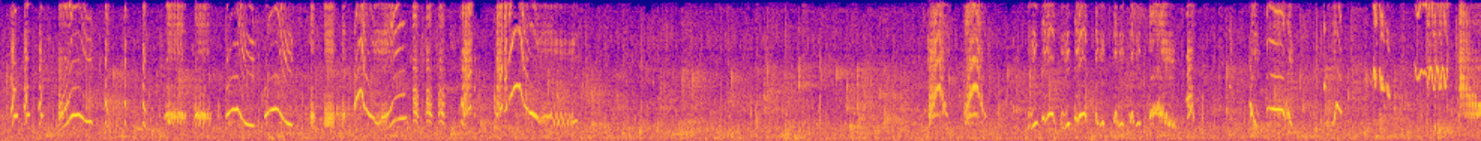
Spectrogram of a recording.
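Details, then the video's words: Clear-voiced song of a Chestnut-capped thrush (anis kembang): dense, fast strings of varied high whistles, upslurred and downslurred notes and chattering squeaks, delivered in near-continuous phrases with brief gaps, over a faint rushing background. "Anis kembang / Geokichla interpres (suara jernih)"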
